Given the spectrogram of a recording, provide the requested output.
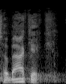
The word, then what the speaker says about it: Habakkuk: I can't even pronounce it sometimes, but it's Habakkuk.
